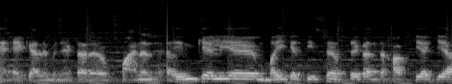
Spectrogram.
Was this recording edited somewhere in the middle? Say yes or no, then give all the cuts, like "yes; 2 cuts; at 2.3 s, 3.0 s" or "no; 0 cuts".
yes; 1 cut; at 1.7 s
